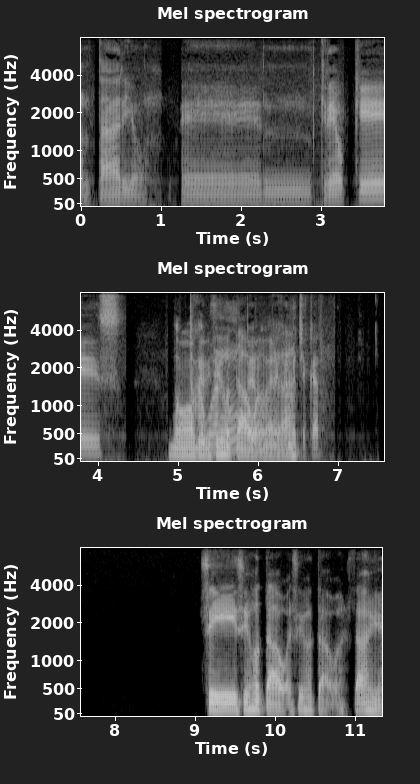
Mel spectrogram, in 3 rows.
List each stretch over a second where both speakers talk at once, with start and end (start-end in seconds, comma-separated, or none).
4.9-6.5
